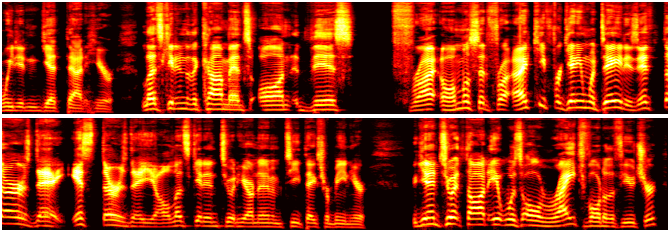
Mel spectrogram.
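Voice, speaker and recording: A man's voice: mid-range voice, fairly bright tone, dry recording. Man, film talk host, mid-range voice, mild cold, emphatic, conversational, opinionated, dry recording. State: has a slight cold. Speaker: movie talk show host. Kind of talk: opinionated film review reading viewer comments.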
